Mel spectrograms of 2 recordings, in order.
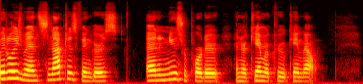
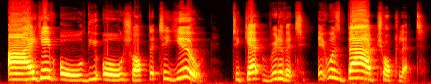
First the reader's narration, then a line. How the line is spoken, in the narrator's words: Wilkinson took a deep breath and yelled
